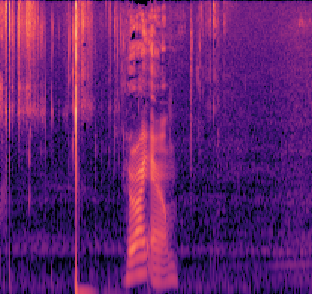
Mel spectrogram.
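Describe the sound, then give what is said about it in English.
Crackly mouth noises of someone chewing pretzels, with one sharp crunch, then a voice says a short phrase before the chewing fades to quiet. “I'm sorry, these pretzels are so good. Give me a second.”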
